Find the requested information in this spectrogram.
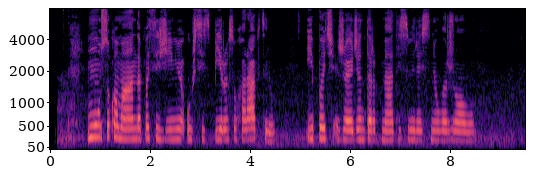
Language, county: Lithuanian, Vilnius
